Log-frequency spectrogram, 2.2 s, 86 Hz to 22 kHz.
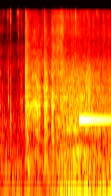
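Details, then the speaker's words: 2015 GMC Silverado towed in for stalling and running terrible; hood open at startup, engine catches after brief crank then runs rough and uneven with stumbling pulses at idle, worse than a simple misfire. "that's not good that is not just a misfire either holy crap"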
